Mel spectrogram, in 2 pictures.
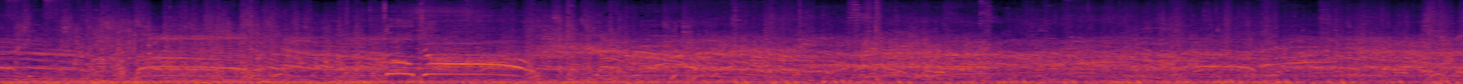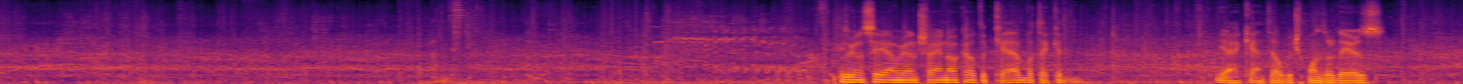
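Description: Swords and shields clash in a large battle.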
